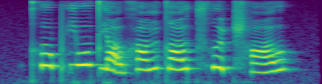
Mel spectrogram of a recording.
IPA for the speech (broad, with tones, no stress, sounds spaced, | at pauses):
kʰ ɤ˥ pʰ j o˥ ʊ̯ t̪ j ɑ̰˨˩ ʊ̯ x ɑ˧˥ ŋ t̪ ɑ˧˥ ʊ̯ t͡sʰ ɹ̩˥˩ ʈ͡ʂʰ ɑ˧˥ ʊ̯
